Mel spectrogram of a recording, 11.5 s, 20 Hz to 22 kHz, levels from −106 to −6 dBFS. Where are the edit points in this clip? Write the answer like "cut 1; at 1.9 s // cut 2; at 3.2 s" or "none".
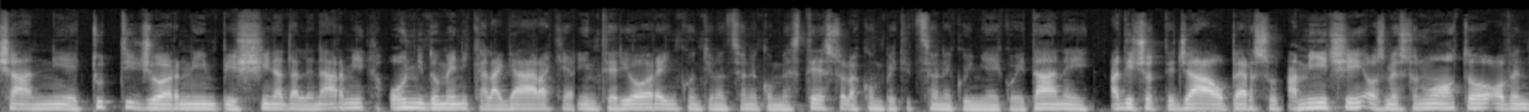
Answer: cut 1; at 4.3 s // cut 2; at 8.7 s // cut 3; at 9.6 s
